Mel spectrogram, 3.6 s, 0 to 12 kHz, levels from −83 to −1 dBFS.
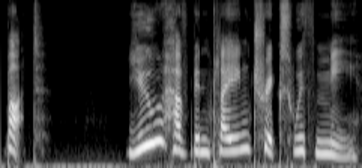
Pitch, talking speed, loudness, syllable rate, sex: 250 Hz, 115 wpm, -17 LUFS, 3.0 syllables/s, female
